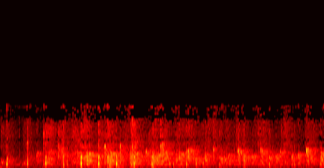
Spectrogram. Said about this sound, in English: If you didn't go out on Sankirtan during December, can you give them all a round of applause, please?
